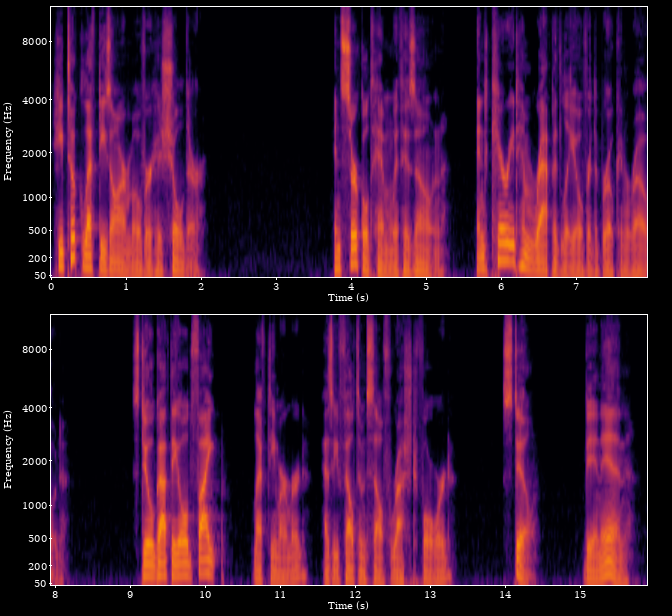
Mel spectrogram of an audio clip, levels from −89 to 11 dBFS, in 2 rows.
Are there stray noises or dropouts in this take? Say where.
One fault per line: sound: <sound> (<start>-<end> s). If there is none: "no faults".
no faults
